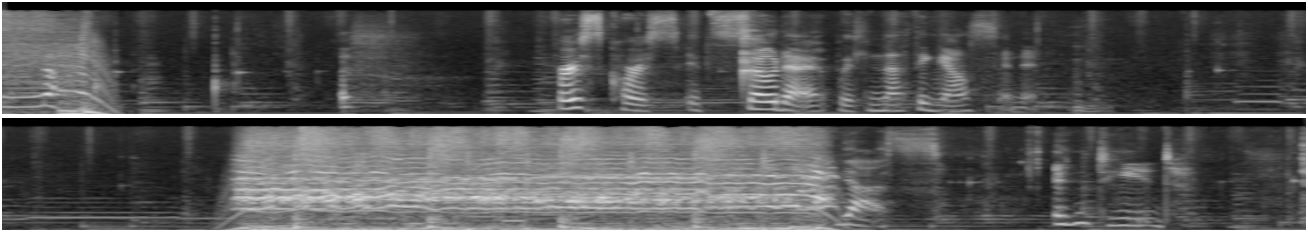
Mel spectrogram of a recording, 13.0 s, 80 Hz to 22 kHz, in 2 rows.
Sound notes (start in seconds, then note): 7.6 yell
